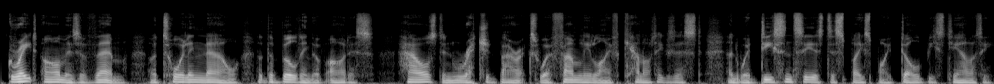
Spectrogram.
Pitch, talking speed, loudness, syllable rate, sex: 95 Hz, 175 wpm, -23 LUFS, 5.7 syllables/s, male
